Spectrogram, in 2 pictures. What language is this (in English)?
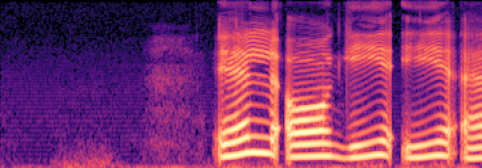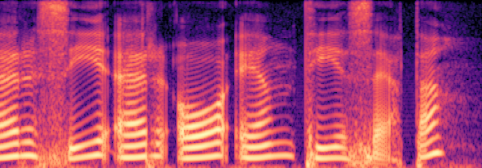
Swedish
